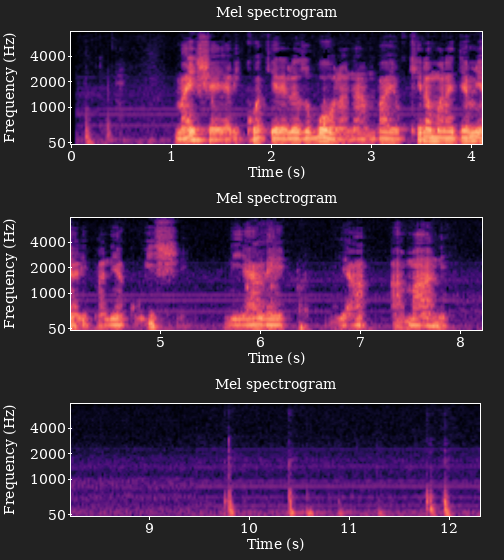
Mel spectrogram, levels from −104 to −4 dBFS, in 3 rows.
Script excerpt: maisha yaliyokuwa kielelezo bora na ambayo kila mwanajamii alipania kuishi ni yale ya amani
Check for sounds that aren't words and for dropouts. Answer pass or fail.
pass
